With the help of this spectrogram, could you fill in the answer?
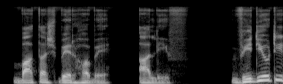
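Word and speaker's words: ألف: প্রথম হরফের নাম হলো আলিফ আলিফ দেখতে লাঠির মতো সোজাসুজি একটি টান আলিফ উচ্চারণ করতে হলে আপনাকে উপরের দুটি দাঁত নিচের ঠোঁটের পেটের সাথে লাগাতে তাহলে আলিফ আদায় হয়ে যাবে।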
